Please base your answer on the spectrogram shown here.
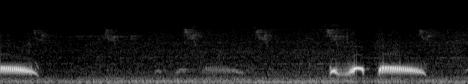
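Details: Female spotted dove calling to stimulate male doves, kept birds: a loud steady coo at the start, then faint soft coos, then a two-part phrase of short wavering notes followed by a long level coo.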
